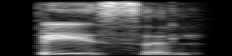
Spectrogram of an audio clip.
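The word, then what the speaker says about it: pestle: Spelling में टी है लेकिन प्रोनाउंसिएशन विल बी पेसल।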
